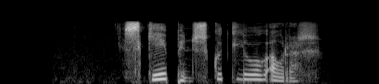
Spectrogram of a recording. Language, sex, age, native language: Icelandic, female, 40-49, Icelandic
